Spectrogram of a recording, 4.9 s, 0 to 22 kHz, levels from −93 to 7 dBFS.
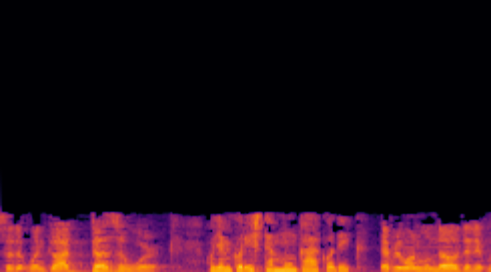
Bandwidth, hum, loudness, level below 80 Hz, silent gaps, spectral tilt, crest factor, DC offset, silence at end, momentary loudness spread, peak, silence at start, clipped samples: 5 kHz; none; -16 LUFS; -46 dBFS; none; -8.5 dB/octave; 16 dB; under 0.1%; 0 s; 8 LU; 0 dBFS; 0 s; under 0.1%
